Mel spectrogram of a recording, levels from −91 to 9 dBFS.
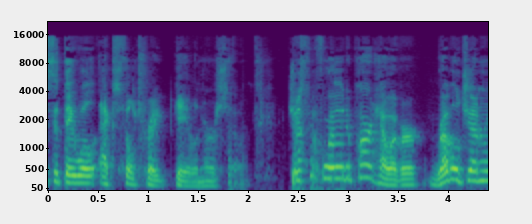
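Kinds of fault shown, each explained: Repeated packet loss (robotic sound): From 1.73 to 2.95 s the speech breaks into dozens of short holes, none longer than 41 ms, each patched by stretching the previous sound. Nearly half the span is concealed, which sounds choppy. The spectrogram shows repeated smeared, frozen slices, and the waveform shows stuttering, chopped segments.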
